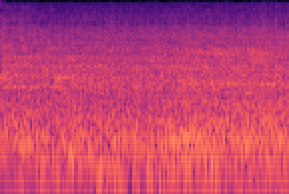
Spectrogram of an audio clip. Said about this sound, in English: That's a long train. Sorry for that. That's what you get when you live on the main railroad from Antwerp to Cologne, where there's of course a lot of freight going from the Antwerp harbor to the industrial area in the North Rhine-Westphalia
